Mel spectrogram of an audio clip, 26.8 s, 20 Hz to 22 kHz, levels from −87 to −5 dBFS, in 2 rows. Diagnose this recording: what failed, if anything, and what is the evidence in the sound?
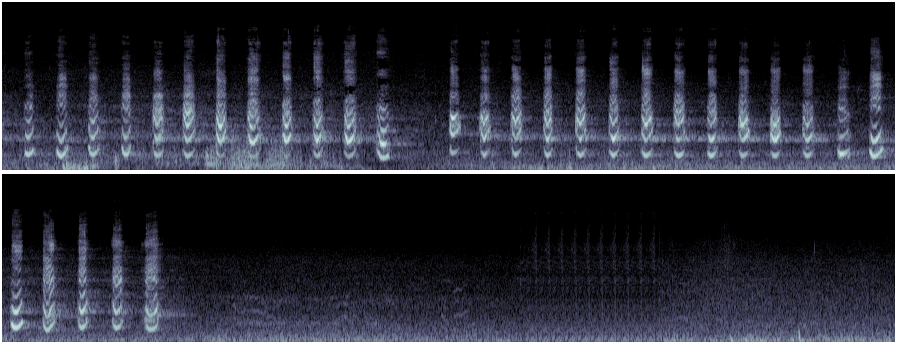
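A broken-record loop runs from 21.41 to 23.25 s. A fragment of about 197 ms repeats exactly, back to back, nine times. The likely cause is a stalled player, encoder or stream resending its last held fragment. The audio due in that span is lost.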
